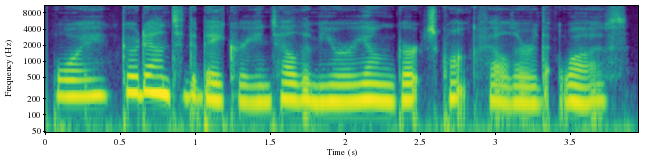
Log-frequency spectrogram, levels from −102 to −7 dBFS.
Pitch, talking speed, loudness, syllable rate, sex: 200 Hz, 245 wpm, -16 LUFS, 5.6 syllables/s, female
